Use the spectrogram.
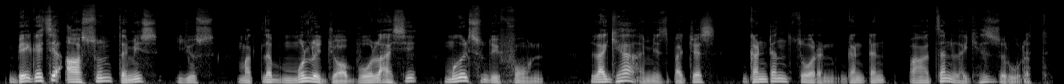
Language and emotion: Kashmiri, neutral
